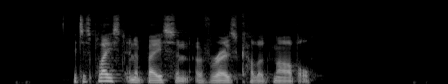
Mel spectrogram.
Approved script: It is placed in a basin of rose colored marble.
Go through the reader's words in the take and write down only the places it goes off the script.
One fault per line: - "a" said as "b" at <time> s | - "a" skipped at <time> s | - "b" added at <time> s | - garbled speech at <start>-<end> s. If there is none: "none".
none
